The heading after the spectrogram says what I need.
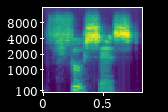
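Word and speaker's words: φύσις: uh actually it comes from the Greek word fouseus phys it's pronounced fousis um which literally means nature right so physics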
